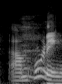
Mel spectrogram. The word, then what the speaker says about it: Hornung: her last name, so Hornung, we're just going to go with that. Yep. Even though there's a U, it's Hornung, so Natalie Wilkie Hornung.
